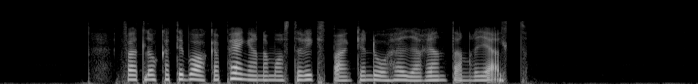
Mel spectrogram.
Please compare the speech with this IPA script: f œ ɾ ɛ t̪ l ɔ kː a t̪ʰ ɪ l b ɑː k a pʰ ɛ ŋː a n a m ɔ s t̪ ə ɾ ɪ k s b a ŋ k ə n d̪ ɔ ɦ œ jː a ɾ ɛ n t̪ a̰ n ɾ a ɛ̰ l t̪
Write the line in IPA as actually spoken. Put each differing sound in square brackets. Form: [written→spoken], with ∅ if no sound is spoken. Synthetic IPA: f œ ɾ [ɛ→a] t̪ l ɔ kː a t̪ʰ ɪ l b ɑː k a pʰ ɛ ŋː a [n→ɳ] a m ɔ s t̪ ə ɾ ɪ k s b a ŋ k ə n d̪ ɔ ɦ œ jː a ɾ ɛ n t̪ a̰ n ɾ [a→ɛ] ɛ̰ l t̪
